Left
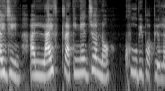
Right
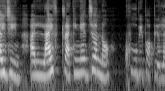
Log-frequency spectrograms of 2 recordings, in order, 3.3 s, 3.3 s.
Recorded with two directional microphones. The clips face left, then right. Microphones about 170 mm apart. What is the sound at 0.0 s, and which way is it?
A woman's voice, 45° left (ahead or behind).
